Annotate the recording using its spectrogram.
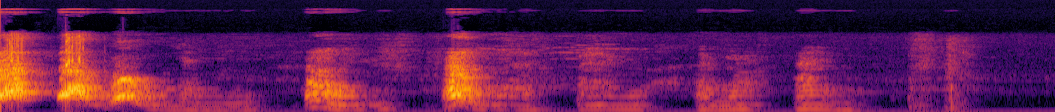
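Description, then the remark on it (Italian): A dog barks repeatedly in short, loud bursts, several barks in an uneven rhythm, with a faint steady hum underneath. “il gatto è particolarmente sonoro oggi e quindi eh, il cane ci tiene molto a dircelo.”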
